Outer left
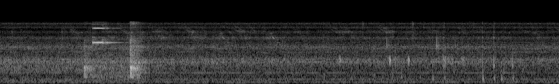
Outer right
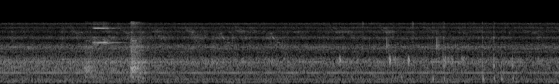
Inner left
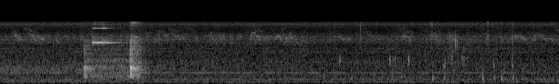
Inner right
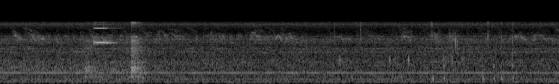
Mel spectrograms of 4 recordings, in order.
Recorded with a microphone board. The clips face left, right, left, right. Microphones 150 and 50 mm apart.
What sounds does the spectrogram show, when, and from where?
0.8 s a sliding door: 85° left, 2 m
